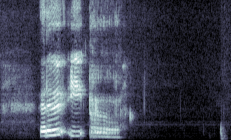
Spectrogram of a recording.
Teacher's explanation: Y las vibrantes, cuya característica es una o varias oclusiones breves entre el ápice de la lengua y los alvéolos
